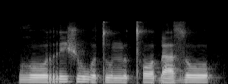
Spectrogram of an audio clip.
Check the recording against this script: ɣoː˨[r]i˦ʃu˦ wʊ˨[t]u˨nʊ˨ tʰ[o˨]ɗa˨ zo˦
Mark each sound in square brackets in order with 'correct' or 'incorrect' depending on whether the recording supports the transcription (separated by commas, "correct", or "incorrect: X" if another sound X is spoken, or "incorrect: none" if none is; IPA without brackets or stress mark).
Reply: correct, correct, incorrect: ɔ˨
